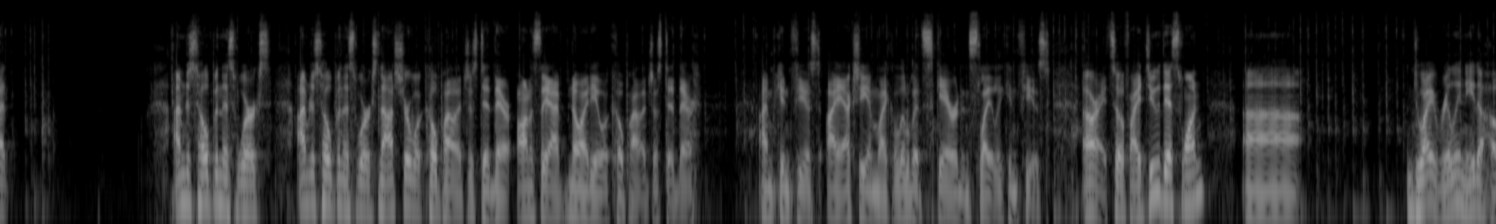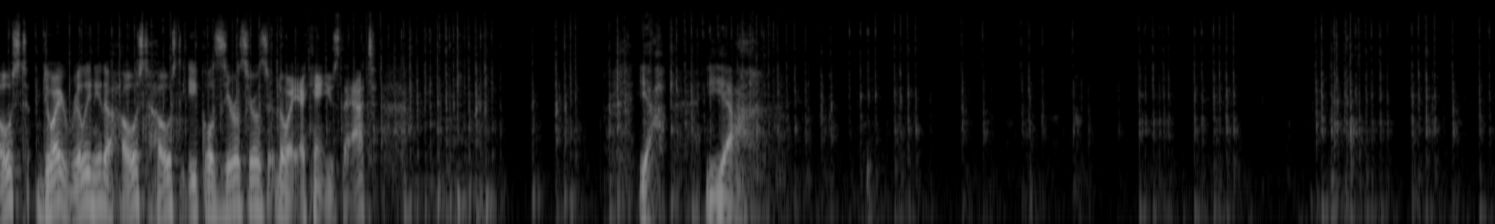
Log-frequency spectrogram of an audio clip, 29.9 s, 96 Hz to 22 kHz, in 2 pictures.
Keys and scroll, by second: 0.0-0.7 typing, 1.5 Tab, 1.8 ctrl+c, 1.9 ctrl+c, 2.3-6.2 typing, 6.5 ctrl+c, 7.3 ctrl+c, 7.7-13.5 typing, 8.5 ctrl+c, 8.5 ctrl+c, 8.9 ctrl+c, 13.7 ctrl+c, 14.8 ctrl+w, 14.9-19.5 typing, 15.2 ctrl+w, 15.3 ctrl+o, 15.5 ctrl+c.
